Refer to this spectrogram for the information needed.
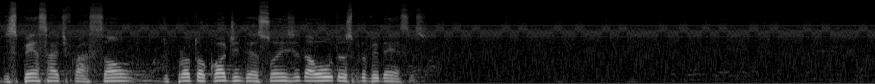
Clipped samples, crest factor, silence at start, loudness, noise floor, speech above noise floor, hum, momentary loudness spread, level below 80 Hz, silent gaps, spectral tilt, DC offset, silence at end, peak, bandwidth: under 0.1%; 18 dB; 0 s; -29 LUFS; -50 dBFS; 22 dB; none; 20 LU; -68 dBFS; none; -5.5 dB/octave; 0.2%; 0 s; -12 dBFS; over 20 kHz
